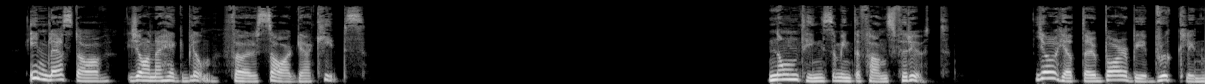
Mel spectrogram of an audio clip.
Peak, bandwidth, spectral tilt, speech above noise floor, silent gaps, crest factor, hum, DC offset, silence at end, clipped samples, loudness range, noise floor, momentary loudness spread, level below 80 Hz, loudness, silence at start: 0 dBFS; 17 kHz; -5 dB/octave; over 77 dB; 3.72-7.65 s; 16 dB; none; under 0.1%; 0 s; under 0.1%; 9 LU; under -90 dBFS; 7 LU; -58 dBFS; -13 LUFS; 0.3 s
